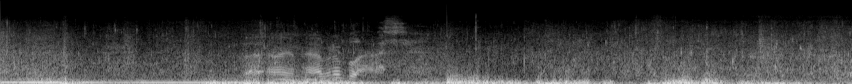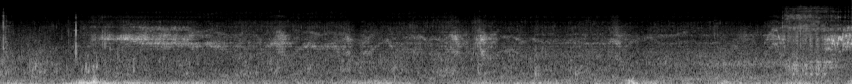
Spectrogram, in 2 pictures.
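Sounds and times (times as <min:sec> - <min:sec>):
wind buffeting microphone: 0:00.0 - 0:17.0
faint high whirring: 0:16.2 - 0:17.0.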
